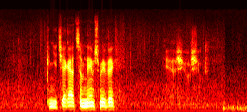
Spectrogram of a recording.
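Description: A man speaks quietly and tensely into a phone, close by.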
